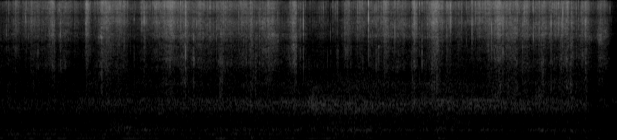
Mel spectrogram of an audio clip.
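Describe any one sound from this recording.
A crochet hook rubs and clicks softly against yarn.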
